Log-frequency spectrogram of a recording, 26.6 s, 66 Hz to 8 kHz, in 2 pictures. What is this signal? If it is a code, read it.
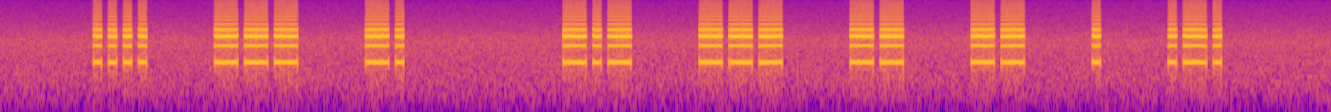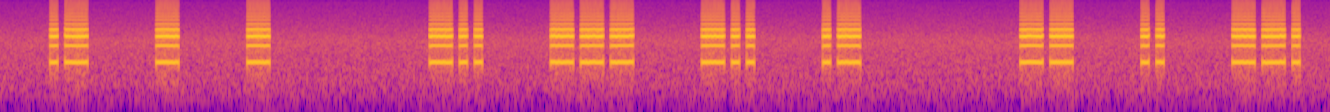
Morse code, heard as a buzzer, machine-sent, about 16 wpm, spaced as for 9 wpm. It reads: HON KOMMER ATT DODA MIG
